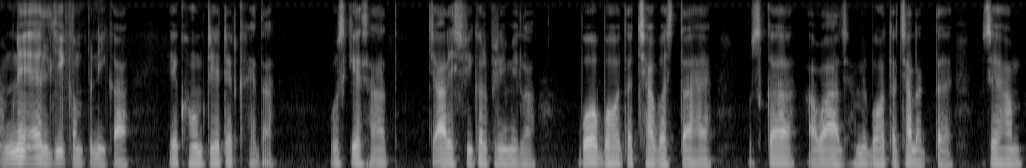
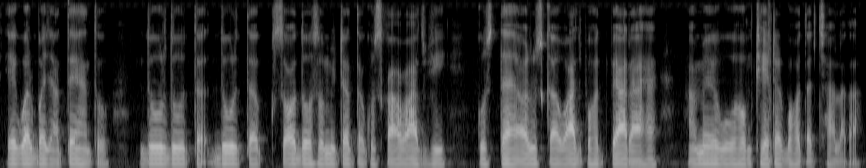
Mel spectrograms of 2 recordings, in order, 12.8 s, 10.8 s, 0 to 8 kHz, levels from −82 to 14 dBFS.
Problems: background sounds at intervals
